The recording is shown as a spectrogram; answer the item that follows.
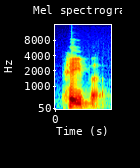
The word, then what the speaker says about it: paper: For example, when we have a word such as paper, the first syllable pay is stressed, and it is clearly heard to be pronounced with more breath than per, paper.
